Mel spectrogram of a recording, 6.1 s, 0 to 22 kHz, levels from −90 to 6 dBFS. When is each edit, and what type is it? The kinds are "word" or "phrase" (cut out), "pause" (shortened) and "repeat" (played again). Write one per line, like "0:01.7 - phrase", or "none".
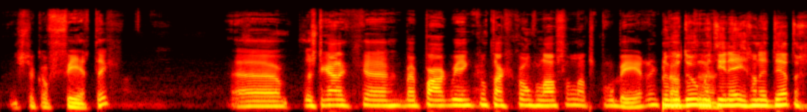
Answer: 0:02.4 - word
0:04.4 - phrase
0:05.0 - phrase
